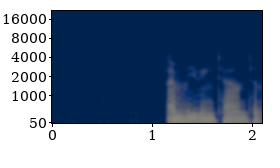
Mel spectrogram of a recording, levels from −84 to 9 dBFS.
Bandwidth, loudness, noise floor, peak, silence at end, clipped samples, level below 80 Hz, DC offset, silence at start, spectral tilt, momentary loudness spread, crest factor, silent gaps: 4.5 kHz; -36 LUFS; -83 dBFS; -18 dBFS; 0 s; under 0.1%; -74 dBFS; under 0.1%; 1.15 s; -11 dB/octave; 4 LU; 20 dB; none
